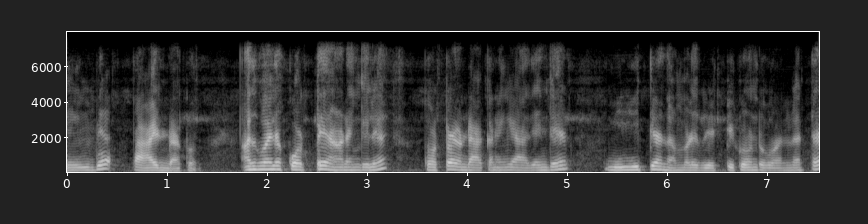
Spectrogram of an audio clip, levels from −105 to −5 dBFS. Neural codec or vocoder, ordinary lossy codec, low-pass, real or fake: codec, 24 kHz, 3 kbps, HILCodec; none; 7.2 kHz; fake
